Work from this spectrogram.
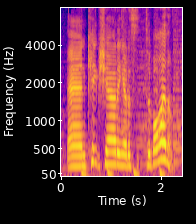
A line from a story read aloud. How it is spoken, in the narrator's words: one kid yelled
